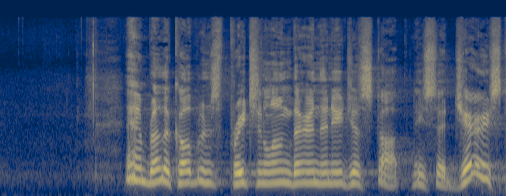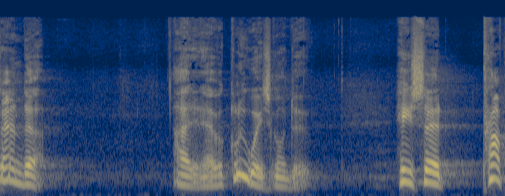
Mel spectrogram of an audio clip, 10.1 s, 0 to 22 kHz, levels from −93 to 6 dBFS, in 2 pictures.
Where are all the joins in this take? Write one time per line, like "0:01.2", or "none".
none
